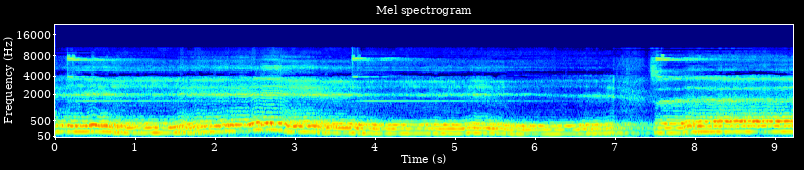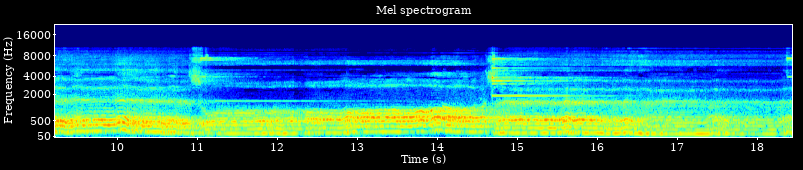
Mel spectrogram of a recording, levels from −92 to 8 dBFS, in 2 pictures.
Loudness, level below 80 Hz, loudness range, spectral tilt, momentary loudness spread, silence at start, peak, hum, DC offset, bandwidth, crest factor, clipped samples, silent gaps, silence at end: -23 LUFS; -60 dBFS; 5 LU; -5.5 dB/octave; 9 LU; 0 s; -8 dBFS; none; under 0.1%; 11 kHz; 16 dB; under 0.1%; none; 0 s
